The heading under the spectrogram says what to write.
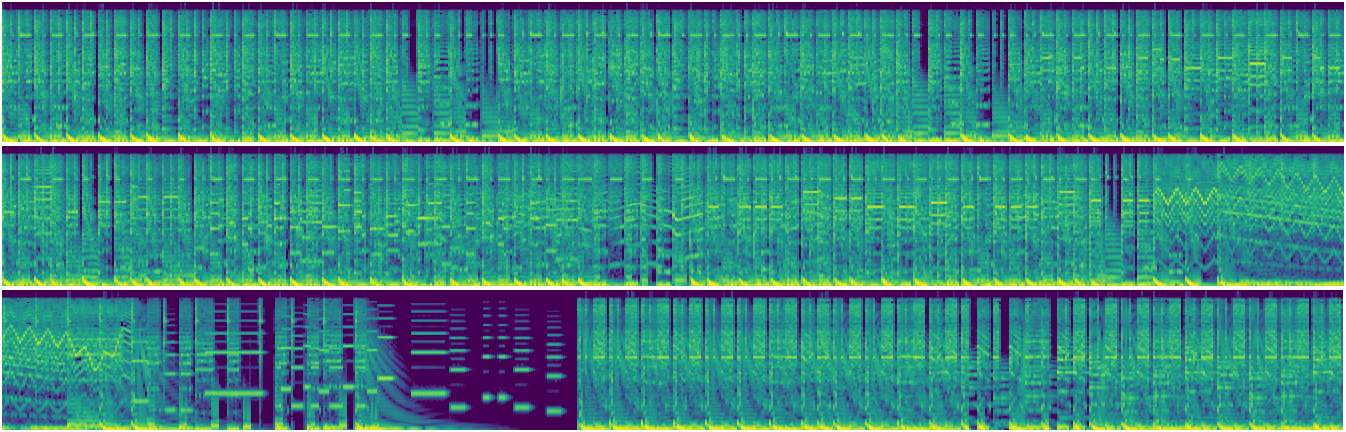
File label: Techno; OPM Rotterdam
